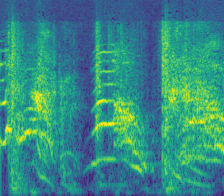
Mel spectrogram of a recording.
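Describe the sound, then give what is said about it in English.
A stuck door is forced and broken down: heavy thumping blows land, each followed by loud, drawn-out creaking and groaning of strained wood. “The door! I can't budge it! We will break it down!”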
